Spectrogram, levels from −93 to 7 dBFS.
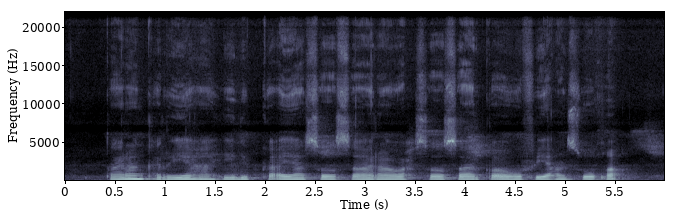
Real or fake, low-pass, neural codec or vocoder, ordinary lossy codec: real; none; none; none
